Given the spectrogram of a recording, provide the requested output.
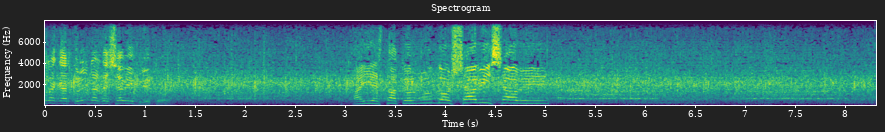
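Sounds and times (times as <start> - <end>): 
stadium crowd applauding: 0.0 - 8.2
speech: 0.1 - 1.5, 3.1 - 5.2.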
